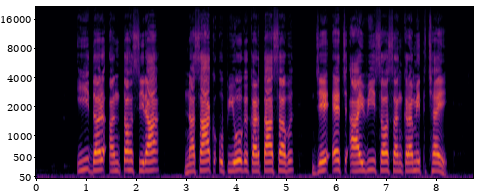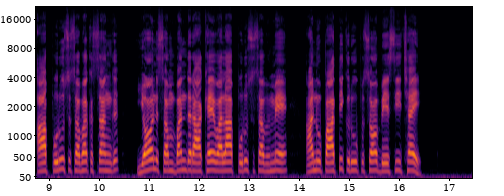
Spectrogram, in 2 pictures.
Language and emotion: Maithili, neutral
